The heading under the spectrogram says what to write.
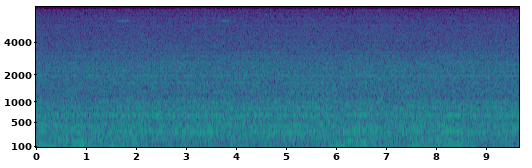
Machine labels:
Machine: fan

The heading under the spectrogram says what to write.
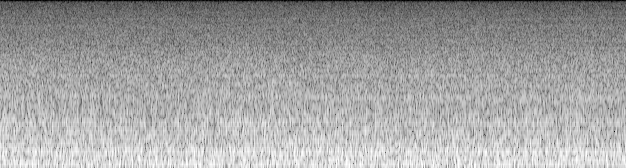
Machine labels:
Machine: fan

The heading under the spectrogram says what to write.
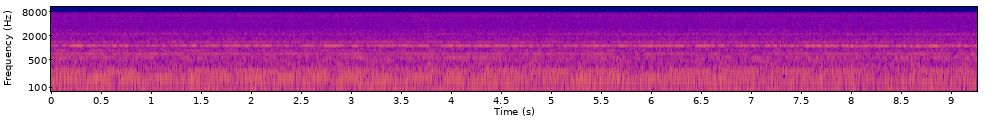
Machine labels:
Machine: slide rail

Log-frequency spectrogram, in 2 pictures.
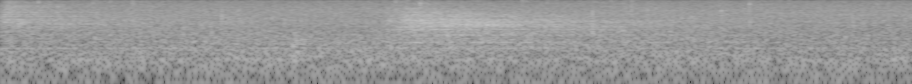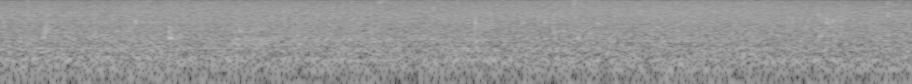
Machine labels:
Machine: pump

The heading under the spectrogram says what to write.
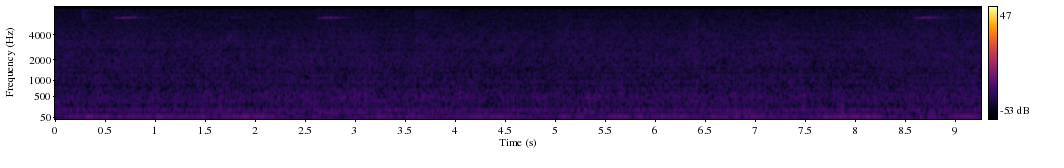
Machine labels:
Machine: fan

